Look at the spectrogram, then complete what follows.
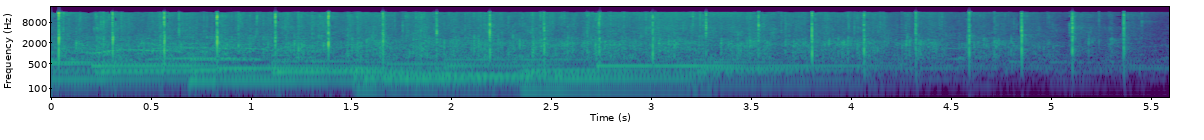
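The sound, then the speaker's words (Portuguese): An audience applauds a woman, clapping steadily over a sustained, droning musical chord, the applause gradually thinning out into a few scattered, sharp individual claps by the end. “Vamos dar palmas”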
